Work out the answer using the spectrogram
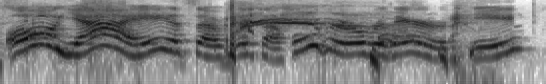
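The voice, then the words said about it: Put-on Canadian accent. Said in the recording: “your Canadian girl accent voice... You sound like Sarah Palin... Irish. I'm not sure what I'm doing. I should probably workshop it.”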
